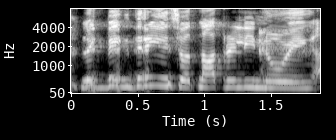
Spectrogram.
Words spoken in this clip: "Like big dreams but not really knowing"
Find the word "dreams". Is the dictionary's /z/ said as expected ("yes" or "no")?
no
